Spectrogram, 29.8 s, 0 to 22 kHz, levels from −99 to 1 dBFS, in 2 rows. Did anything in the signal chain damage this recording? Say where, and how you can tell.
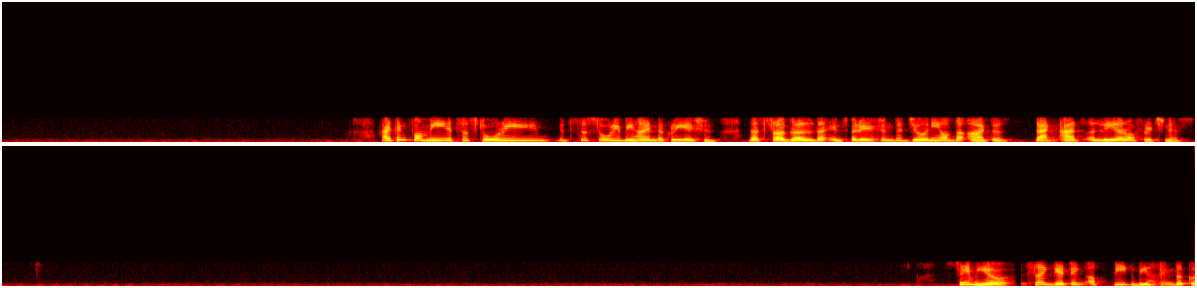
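Yes. At the codec stage, an AMR narrowband mobile codec band-limits the speech to 4 kHz and makes it buzzy and synthetic throughout, which fits a low-rate mode near 6 kbps.

In the network, lost AMR speech frames smear then fade the sound at 10.86–10.99, 13.10–13.25, 27.46–27.69 and 29.26–29.57 s, as the decoder stretched its last good parameters.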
